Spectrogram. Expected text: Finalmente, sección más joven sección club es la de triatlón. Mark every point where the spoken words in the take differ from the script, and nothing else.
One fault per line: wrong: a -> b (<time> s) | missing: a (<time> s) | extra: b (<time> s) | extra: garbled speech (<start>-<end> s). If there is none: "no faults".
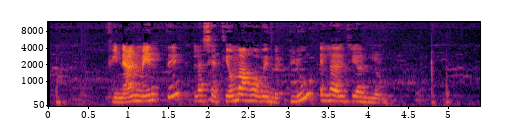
extra: la (1.8 s)
wrong: sección -> del (2.8 s)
